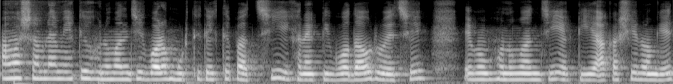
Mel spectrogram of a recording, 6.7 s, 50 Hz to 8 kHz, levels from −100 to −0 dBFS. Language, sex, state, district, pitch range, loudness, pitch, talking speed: Bengali, female, Jharkhand, Sahebganj, 215-245 Hz, -18 LUFS, 225 Hz, 170 wpm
